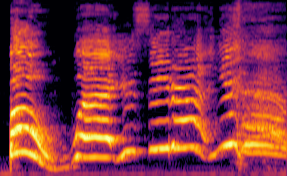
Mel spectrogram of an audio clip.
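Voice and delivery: very high, squealed celebration; playful hype. Pretend. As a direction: hype up the big reveal in a squeal. Celebrates revealing the bump, dancing.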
